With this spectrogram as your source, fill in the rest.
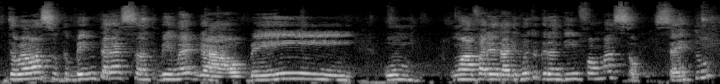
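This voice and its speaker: A woman's voice: a little high, normal speed, slight background noise. A woman from Northeast Brazil teaching an online geography class to children, affectionate and often checking in with questions. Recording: echoey room, mic at a distance.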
